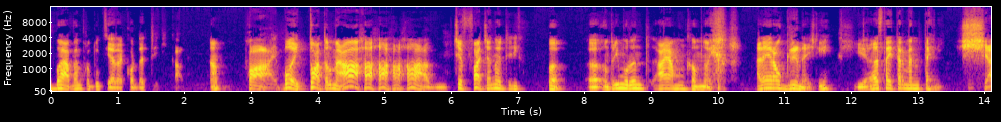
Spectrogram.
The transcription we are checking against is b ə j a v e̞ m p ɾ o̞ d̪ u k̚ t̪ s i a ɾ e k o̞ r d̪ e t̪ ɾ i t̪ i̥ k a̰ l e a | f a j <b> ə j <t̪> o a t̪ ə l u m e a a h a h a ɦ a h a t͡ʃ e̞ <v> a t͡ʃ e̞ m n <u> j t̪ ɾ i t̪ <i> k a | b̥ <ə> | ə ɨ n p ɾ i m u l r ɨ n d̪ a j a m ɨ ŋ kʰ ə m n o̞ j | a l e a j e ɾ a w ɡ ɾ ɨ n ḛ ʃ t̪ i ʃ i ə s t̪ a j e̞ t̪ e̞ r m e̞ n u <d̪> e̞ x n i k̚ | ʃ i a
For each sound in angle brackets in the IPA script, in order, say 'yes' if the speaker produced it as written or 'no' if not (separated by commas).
yes, yes, no, no, yes, yes, no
